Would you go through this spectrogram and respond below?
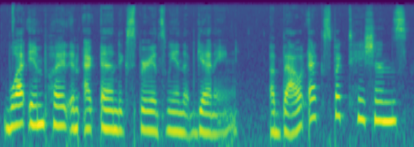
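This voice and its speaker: A woman talks in a relaxed group chat at a middling pitch. She is thoughtful, speeding up and slowing down as she works through her ideas, with the odd filler along the way. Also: rough recording. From United States. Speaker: podcast co-host who teaches spinning.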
